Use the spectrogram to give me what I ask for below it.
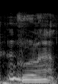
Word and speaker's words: Grullon: We have a special guest with us today, Evelyn Grullon. Yes. Grullon, I pronounced it right? Grullon. Grullon, put the mic closer.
